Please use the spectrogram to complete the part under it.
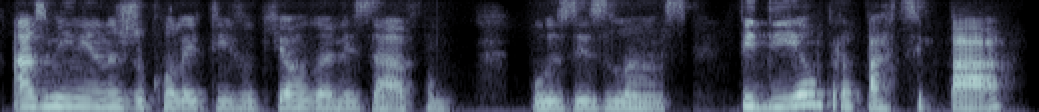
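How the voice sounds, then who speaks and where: A young woman with a Northeastern Brazilian accent, telling her story in a casual interview in an animated, frank way, laughing at herself. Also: on the low side, moderate pace. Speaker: poet, interview guest.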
